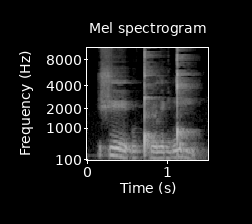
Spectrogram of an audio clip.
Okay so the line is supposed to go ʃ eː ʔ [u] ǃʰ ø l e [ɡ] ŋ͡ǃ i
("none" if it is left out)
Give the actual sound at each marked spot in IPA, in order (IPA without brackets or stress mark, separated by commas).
u, ɡ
